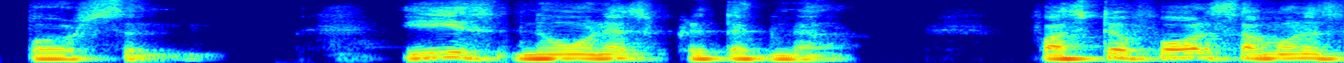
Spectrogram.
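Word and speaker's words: कृतघ्न: Kritagya, Kritagna. These are two Sanskrit terms with a very slight one syllable difference.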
